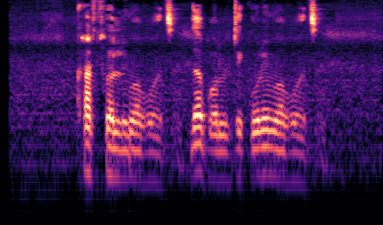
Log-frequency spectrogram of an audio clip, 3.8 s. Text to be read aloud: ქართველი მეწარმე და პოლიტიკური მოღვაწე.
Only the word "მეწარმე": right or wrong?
wrong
